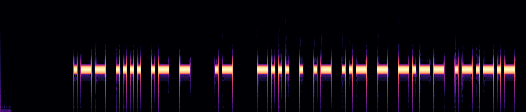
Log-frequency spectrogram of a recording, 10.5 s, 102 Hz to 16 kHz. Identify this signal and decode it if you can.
Morse code, heard as a keyed tone, about 17 wpm, 700 Hz. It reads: WHAT A BEAUTY.
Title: Sentences from Top 1000 Words - Review Part 2 - 17wpm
